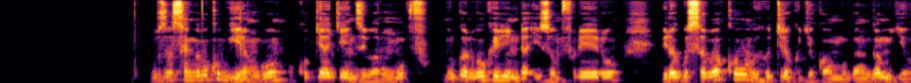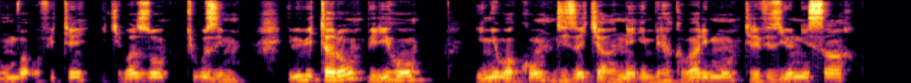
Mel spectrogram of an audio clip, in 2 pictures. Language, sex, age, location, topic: Kinyarwanda, male, 36-49, Kigali, health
